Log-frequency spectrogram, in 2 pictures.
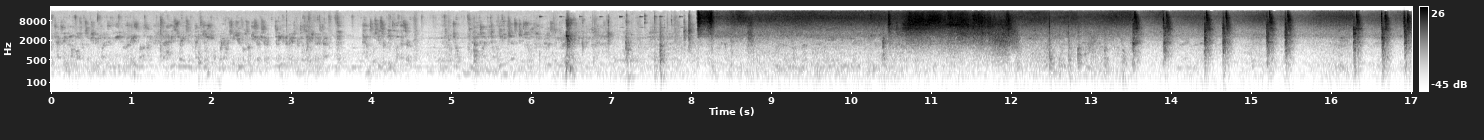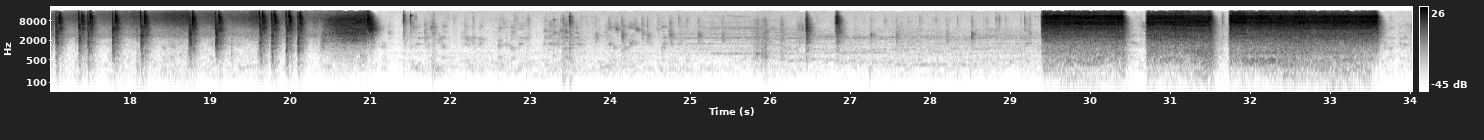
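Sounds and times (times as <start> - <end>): compressed air hissing: 8.1 - 21.1, 29.4 - 33.7
nail gun firing into wood: 16.2 - 20.3.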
